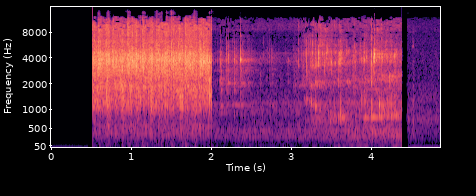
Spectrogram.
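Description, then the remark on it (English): Liquid is poured into a cup: a loud, steady rushing stream that breaks off into lighter splashes, trickles and clinks as the cup fills, with no voices. “Get ready to pour up with us.”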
